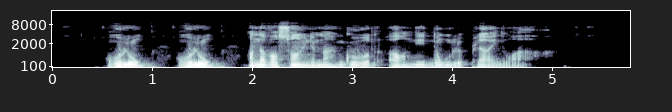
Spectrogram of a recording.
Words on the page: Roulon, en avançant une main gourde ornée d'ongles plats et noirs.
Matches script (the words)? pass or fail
fail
